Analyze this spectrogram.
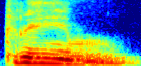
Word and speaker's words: Kreem: It's spelled Kreem, but it sounds like Kdeem, cream.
